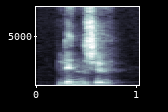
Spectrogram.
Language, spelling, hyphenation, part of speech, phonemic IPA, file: Dutch, linze, lin‧ze, noun, /ˈlɪn.zə/, Nl-linze.ogg
- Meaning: 1. lentil, the plant Lens culinaris (legume) 2. lentil, the seed of Lens culinaris (pulse)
